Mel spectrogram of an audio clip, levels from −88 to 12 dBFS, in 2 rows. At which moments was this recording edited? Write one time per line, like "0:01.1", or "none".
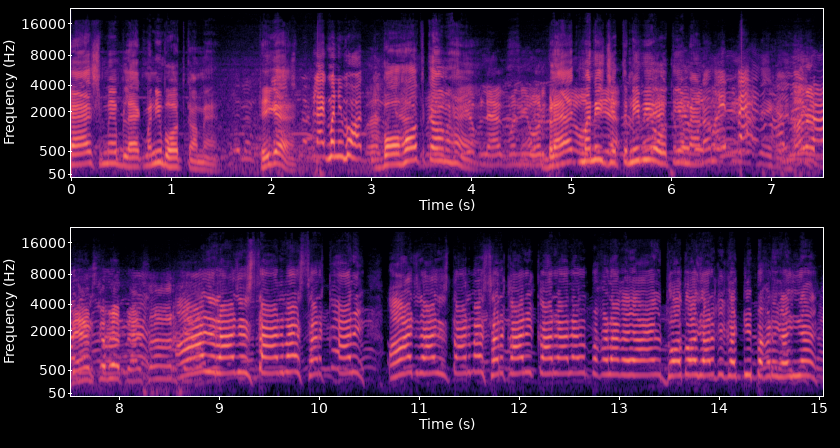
none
